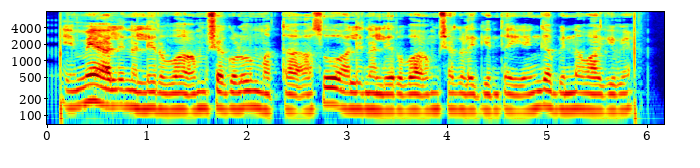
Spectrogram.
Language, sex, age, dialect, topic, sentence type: Kannada, male, 41-45, Dharwad Kannada, agriculture, question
